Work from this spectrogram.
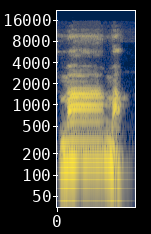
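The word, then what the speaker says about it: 妈妈: The first ma is the first tone, of course. And then the second syllable of ma has no uh tone above the vowel. It's just like this, the light and soft tone.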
